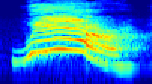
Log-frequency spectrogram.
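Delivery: high, loud where; shocked question; surprised where. Retold or imitated. Guide astonished Luis is there. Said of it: "She goes".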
